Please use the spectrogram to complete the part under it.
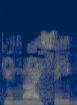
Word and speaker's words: Eunice: I think it's technically pronounced Eunice, but I'll forget to say Eunice, so I'm going to say Eunice.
